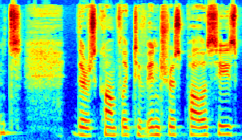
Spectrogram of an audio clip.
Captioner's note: speaking in French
